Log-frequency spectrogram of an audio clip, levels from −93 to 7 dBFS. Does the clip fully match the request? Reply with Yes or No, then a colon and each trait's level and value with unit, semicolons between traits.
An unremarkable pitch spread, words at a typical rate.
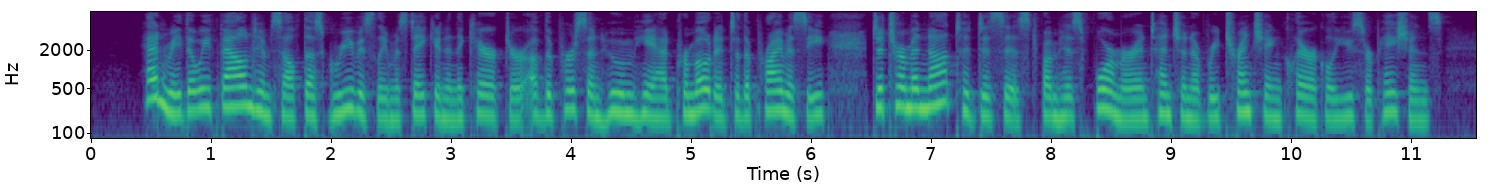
Yes: average, 3.9 semitones; average, 170 wpm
